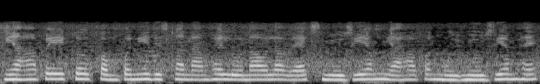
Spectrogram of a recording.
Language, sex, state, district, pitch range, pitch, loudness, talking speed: Hindi, female, Maharashtra, Gondia, 220-235 Hz, 230 Hz, -14 LUFS, 155 wpm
